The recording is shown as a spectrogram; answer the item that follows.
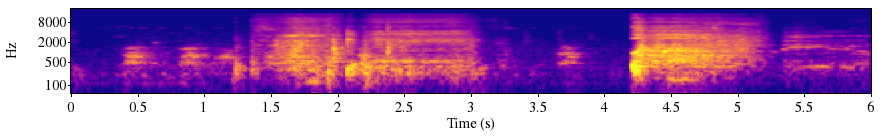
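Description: A person draws a hit of smoke through a 14-inch glass steamroller pipe, a breathy rush lasting about two seconds, then breathes the smoke out in a stronger exhale about four seconds in.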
